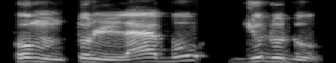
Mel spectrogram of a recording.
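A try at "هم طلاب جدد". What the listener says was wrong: Bertanwin. Hum tulabun jududun. Jududun.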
